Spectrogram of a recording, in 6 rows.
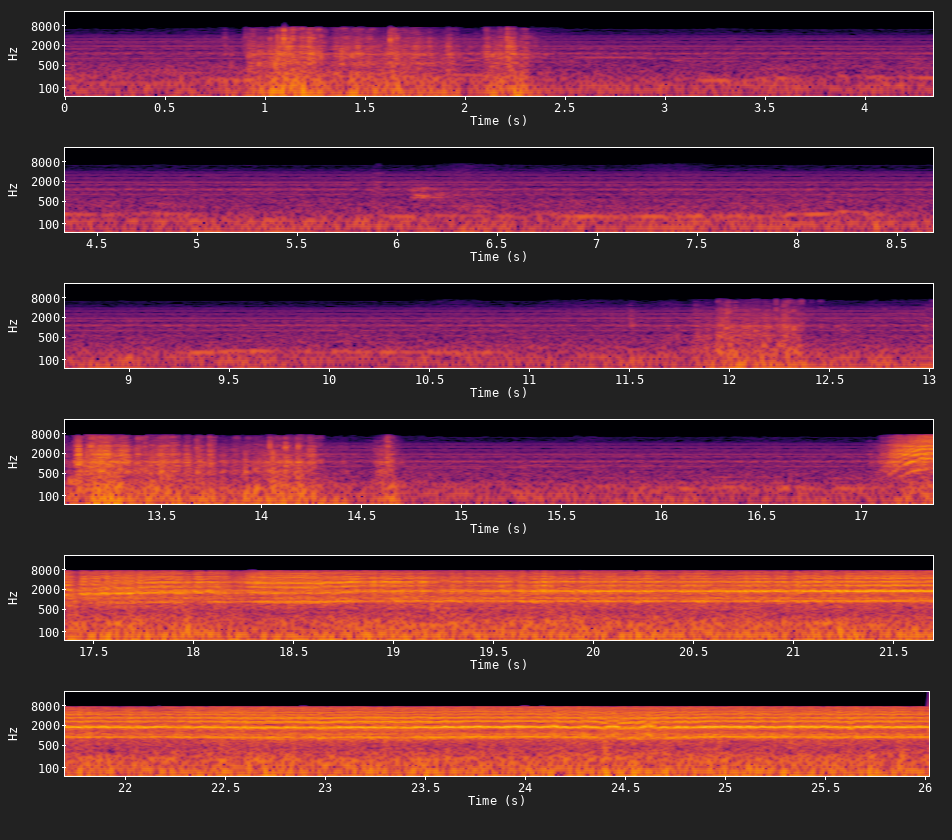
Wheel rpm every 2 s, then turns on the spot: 10, 0, 0, 0, 0, 0, 10, 0, 80, 220, 230, 220, 220.
0-2 12-14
